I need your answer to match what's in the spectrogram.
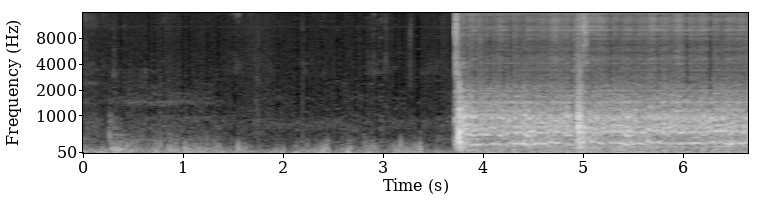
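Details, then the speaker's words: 1956 Ford Customline V8 292 Thunderbird engine, Holley four-barrel, off the road 50 years, first start attempt after cleaning points, fuel poured in, spark confirmed; sudden rough catch, ragged firing on maybe a couple of cylinders. "well we got something out of it maybe a couple of cylinders"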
